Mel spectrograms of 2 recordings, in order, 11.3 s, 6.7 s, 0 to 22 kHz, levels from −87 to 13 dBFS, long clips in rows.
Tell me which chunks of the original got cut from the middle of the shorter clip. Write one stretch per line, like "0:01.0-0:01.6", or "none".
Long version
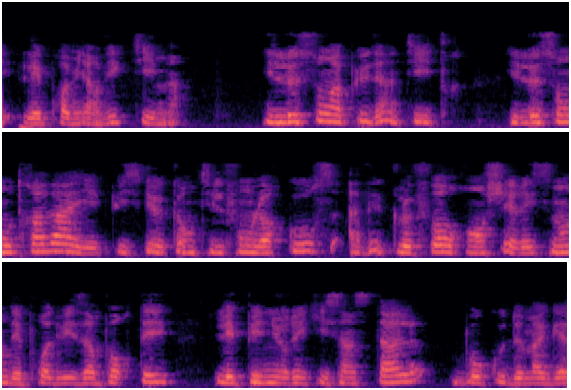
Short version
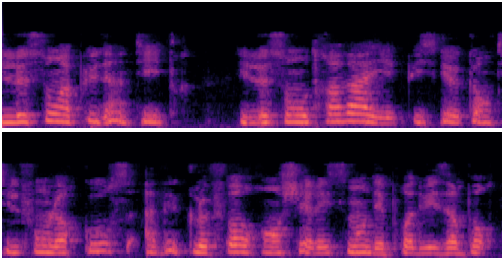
none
